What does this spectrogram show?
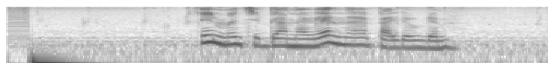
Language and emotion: Russian, positive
